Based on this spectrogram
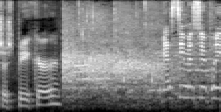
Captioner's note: some Applause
